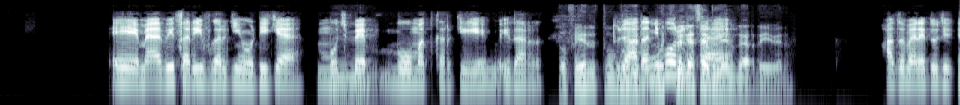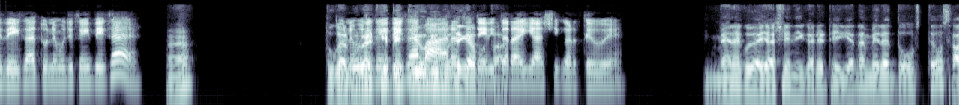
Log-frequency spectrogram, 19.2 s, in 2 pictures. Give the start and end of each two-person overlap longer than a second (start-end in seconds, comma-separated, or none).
6.1-7.4, 13.0-14.7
